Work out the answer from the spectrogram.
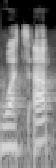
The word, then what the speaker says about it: Watts: the what's up watts i keep saying what's up because it's spelled w-a-t-t-s like watts and a light bulb not what's up so it's what's up um so that those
